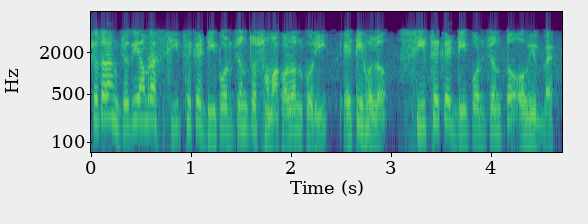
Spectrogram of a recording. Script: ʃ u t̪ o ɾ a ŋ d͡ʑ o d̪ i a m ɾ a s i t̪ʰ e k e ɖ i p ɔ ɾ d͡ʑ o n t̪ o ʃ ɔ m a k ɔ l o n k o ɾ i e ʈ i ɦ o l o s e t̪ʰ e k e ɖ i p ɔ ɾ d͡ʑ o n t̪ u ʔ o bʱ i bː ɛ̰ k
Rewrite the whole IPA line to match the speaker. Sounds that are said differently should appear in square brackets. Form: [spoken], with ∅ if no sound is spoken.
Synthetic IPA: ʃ u t̪ o ɾ a ŋ d͡ʑ o d̪ i a m ɾ a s i t̪ʰ e k e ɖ i p ɔ ɾ d͡ʑ o n t̪ o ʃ ɔ m a k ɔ l o n k o ɾ i e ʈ i ɦ o l o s [i] t̪ʰ e k e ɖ i p ɔ ɾ d͡ʑ o n t̪ [o] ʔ o bʱ i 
